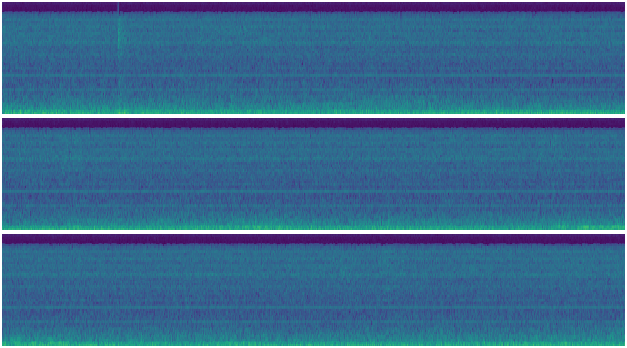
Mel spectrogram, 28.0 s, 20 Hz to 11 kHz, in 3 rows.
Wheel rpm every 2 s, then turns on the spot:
0, 0, 0, 0, 0, 0, 0, 0, 0, 0, 0, 0, 0, 0.
none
